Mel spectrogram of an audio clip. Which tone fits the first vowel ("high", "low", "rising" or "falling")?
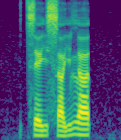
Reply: low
